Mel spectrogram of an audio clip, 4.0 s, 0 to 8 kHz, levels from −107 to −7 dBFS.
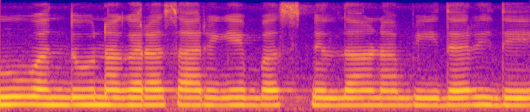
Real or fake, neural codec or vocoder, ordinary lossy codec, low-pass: real; none; none; 7.2 kHz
